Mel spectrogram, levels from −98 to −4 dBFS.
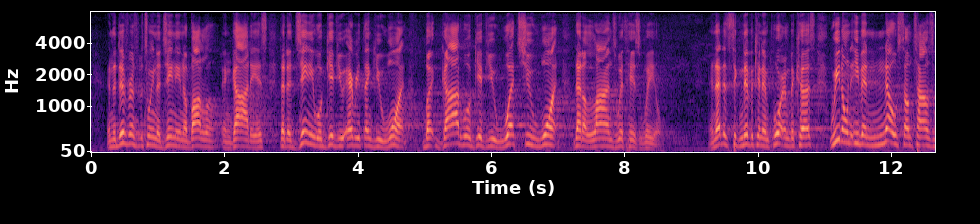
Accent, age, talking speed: American, 30-49, 215 wpm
